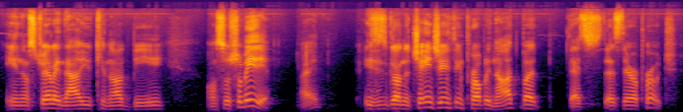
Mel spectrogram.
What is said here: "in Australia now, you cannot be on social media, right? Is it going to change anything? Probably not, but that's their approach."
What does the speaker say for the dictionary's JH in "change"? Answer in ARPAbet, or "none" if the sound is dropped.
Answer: JH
